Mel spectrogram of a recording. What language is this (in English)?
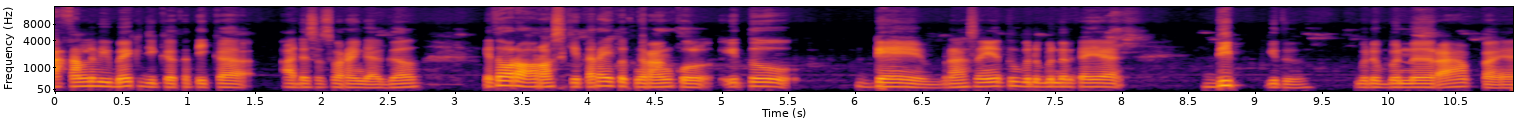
Indonesian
